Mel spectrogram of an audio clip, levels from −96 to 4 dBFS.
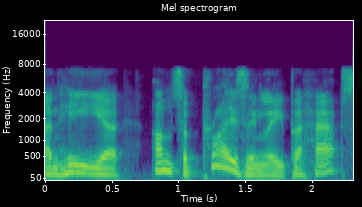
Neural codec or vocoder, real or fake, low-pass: none; real; 7.2 kHz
